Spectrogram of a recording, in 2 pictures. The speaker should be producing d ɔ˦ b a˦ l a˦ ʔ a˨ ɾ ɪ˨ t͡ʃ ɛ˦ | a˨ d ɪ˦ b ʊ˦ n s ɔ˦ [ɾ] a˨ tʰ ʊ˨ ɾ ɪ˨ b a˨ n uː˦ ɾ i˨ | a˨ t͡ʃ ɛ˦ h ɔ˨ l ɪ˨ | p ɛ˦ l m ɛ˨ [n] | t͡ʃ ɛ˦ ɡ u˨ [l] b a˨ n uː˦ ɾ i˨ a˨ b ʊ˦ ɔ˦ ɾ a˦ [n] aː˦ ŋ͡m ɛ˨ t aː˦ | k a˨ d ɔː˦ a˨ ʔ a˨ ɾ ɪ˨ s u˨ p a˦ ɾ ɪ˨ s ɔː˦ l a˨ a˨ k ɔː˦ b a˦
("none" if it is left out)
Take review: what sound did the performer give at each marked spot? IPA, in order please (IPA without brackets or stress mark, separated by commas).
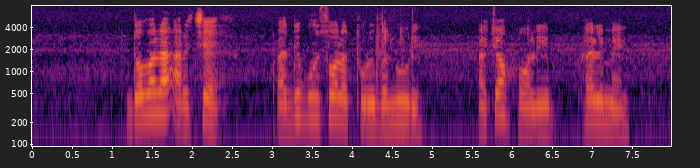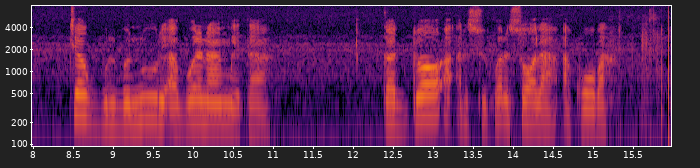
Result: l, n, l, n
